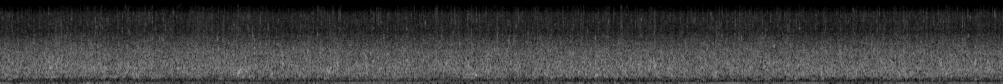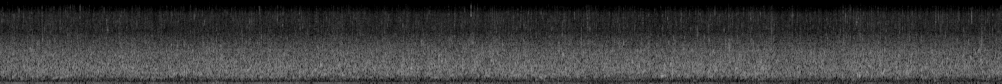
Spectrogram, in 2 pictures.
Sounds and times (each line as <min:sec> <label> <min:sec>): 0:00.0 Running creek 0:20.0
